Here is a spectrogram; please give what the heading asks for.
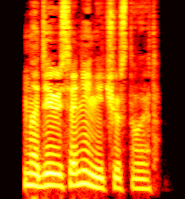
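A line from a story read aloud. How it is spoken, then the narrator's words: Sighing. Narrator (Russian): вздохнул Скай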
